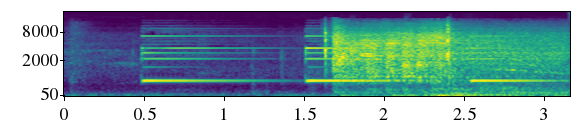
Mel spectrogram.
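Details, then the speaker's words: 2006 Ford Explorer V6 started after replacing corroded, broken battery terminal connectors: chime, short crank, catches right away and settles into an even idle; healthy start. "There you go. Just like brand new. Just like brand new."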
